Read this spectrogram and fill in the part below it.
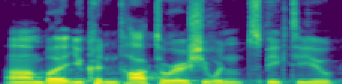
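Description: Young man preaching, clear, in a church hall. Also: fairly high pitch, normal speed. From United States. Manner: relaxed, personal, with frequent filler words. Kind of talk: conversational sermon. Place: church sanctuary. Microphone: lectern microphone. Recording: long hall reverb in a church.

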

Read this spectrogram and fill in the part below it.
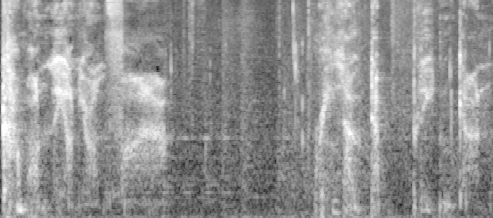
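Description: A middle-aged British man whispering a hushed ASMR commentary as he plays a video game. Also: music in the background. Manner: hushed, slow running commentary.

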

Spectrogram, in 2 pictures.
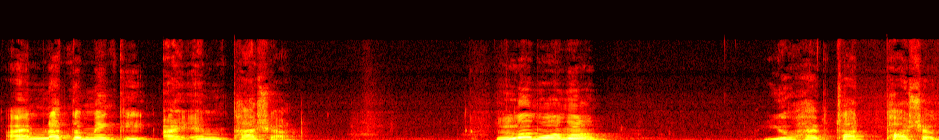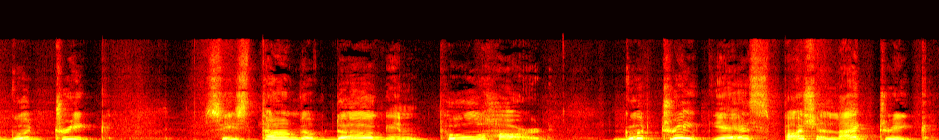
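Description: Storybook villain: man doing a pitched-up, gloating monkey in choppy English, gravelly-husky and slow. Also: wildly swooping pitch, a little mellow, heavily acted. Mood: bossy. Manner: broken English, refers to himself by name. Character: sly bossy male monkey captor.

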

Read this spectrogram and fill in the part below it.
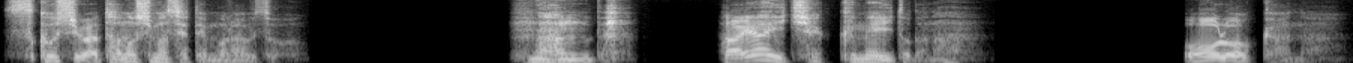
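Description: Menacing male dark god, anime game, smug, condescending, slow husky drawl. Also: on the low side, wildly swooping pitch, no echo, clean studio sound, full character voice. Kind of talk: anime game battle acting.

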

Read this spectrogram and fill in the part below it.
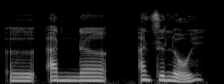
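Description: A man voicing an awkward, apologetic young man in an animated drama, hesitant but trying to be firm. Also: high-pitched, slow, no room sound, clean studio sound. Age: young adult. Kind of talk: animated moral drama dubbing.

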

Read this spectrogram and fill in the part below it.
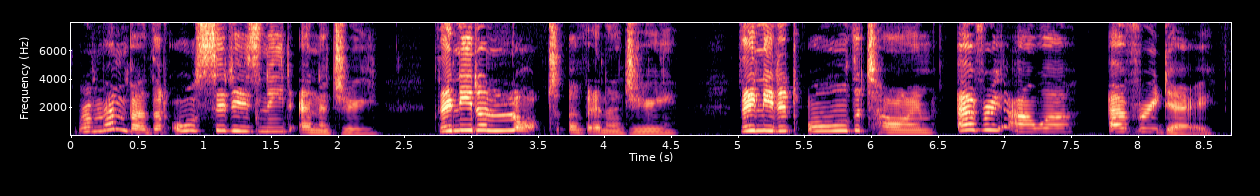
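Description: Emphatic, high-pitched lady teacher, as a narrator puts her on. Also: big pitch swings, normal speed. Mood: emphatic, excited. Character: enthusiastic female camp teacher addressing children.

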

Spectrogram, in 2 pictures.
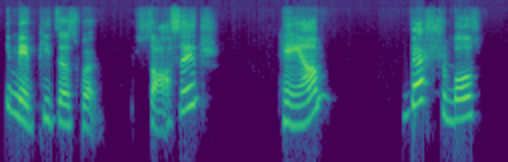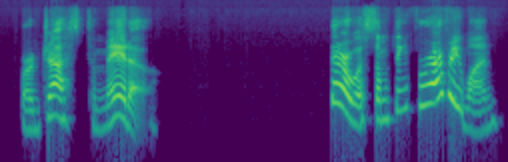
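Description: A woman reading a picture book aloud to young children, expressively, pausing to explain and ask questions. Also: fairly high pitch, big pitch swings, no echo. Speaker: read-aloud host, teacher.

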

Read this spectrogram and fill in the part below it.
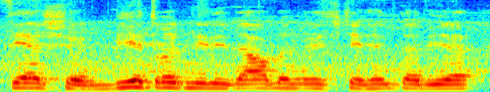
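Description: A man playing an eager, chatty boxing commentator and interviewer in an improvised radio play, polite and halting. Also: mid-range voice, flat delivery, lightly acted. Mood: earnest, curious. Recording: noisy, with arena ambience behind.

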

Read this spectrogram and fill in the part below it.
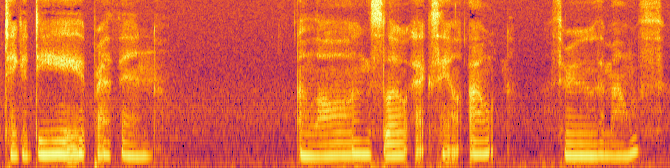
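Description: A woman guiding a meditation in a breathy whisper, gentle and soothing, with long unhurried pauses between phrases. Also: lowish voice, level tone. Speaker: meditation guide. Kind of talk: guided meditation, whispered soft-spoken.

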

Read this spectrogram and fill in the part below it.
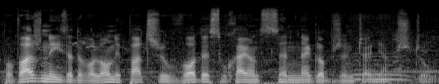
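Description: A man reads a bedtime story as an audiobook narrator. His voice sits fairly low with a distinct creaky grain. Music plays clearly underneath. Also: moderate pace.

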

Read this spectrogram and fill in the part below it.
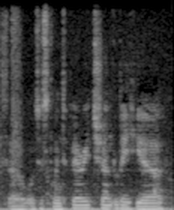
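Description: A young man playing a genteel, affectionate elf king giving a gentle, hesitant, casual cooking demonstration. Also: medium pitch, little pitch movement, normal speed, close to an everyday voice. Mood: gentle, instructive. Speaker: cooking show host. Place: small home kitchen, indoors. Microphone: camera a step or two away. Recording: clearly noisy kitchen recording.

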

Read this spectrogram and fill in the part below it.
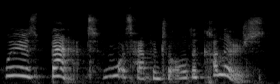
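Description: A woman's voice: very high-pitched, animated, moderate pace, gravelly, voice pushed up, exaggerated voice. A woman voicing anxious, urgent little birds in a picture book. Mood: worried.

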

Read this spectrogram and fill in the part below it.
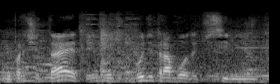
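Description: A man's voice: on the high side, quick pace. A man, a singer streaming live with his band, chatting casually and teasing them at a table indoors. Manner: joking, teasing, playful. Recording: loud crowd noise behind.

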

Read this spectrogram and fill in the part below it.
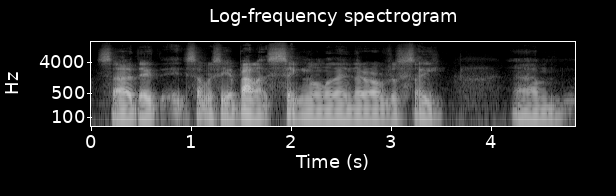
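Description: Low-pitched man, halting hobbyist walkthrough. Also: little pitch movement, creaky. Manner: hesitant, unscripted, halting phrasing. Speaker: amateur radio hobbyist presenting a project. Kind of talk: informal hands-on electronics walkthrough.

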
